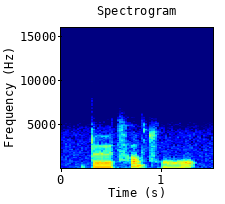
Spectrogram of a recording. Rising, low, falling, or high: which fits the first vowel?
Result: low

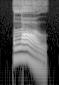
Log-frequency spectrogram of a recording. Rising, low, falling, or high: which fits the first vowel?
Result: falling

